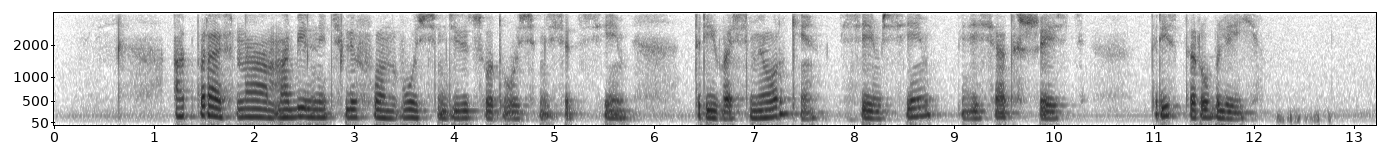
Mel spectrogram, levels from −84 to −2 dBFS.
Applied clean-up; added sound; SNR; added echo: none; none; none; none.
